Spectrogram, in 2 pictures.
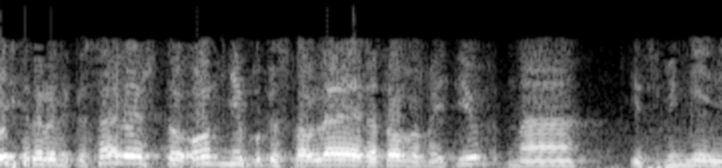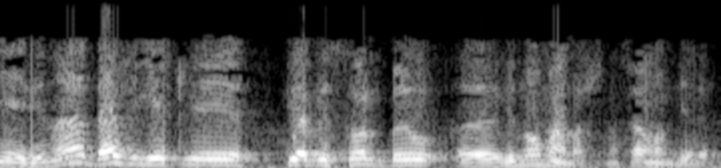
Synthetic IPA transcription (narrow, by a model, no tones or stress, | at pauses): esʲkɐt̪oɾɨjnəpʲɪsalʲɪʂt̪oʔo̞nnʲɪblˠəɡəslˠɐvlʲæjɪt̪ɡɐt̪o̞vɨmɐt̪ʲifnə | ɪzmʲɪnʲenʲɪjəvʲɪnad̪aʐɨjesʲlʲɪpʲe̞rvɨjso̞rt̪̚bɨlˠvʲɪnomamə̰ʂnɐsaməmdʲḛlʲɪ̰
